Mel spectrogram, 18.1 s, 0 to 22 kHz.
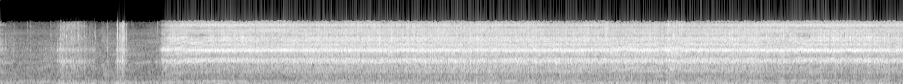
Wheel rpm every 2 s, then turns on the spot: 10, 40, 160, 160, 160, 160, 160, 160, 160.
0-2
